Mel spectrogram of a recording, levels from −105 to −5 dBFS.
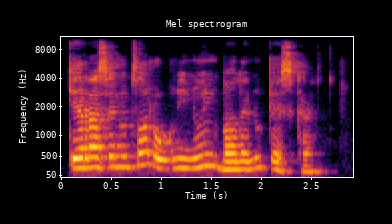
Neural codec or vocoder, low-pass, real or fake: codec, 44.1 kHz, 7.8 kbps, DAC; 9.9 kHz; fake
